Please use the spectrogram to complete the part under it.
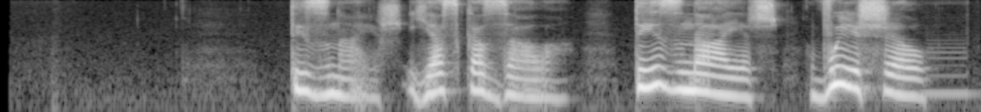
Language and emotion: Russian, angry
